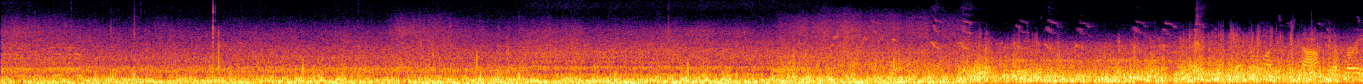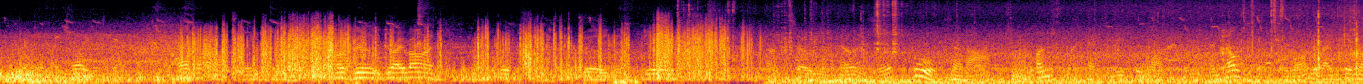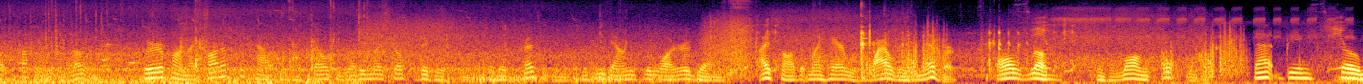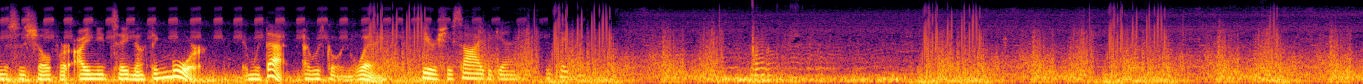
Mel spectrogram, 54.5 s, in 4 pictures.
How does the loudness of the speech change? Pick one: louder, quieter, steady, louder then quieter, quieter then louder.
louder.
